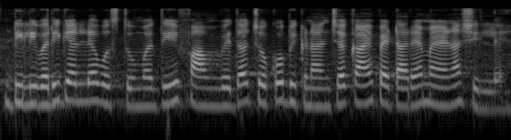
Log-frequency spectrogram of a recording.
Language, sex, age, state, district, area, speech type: Goan Konkani, female, 18-30, Goa, Tiswadi, rural, read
